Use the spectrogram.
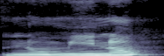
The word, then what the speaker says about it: nomino: Now, the first word here is nomino. The first word here is nomino. How many syllables are in this word? Nomino. Nomino. Nomino. If you can pronounce the syllables here, we have no, mi, no.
